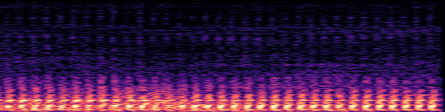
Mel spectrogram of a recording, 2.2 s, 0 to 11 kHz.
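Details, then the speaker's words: Yamaha Warrior 350 quad on a test drive after a series of fixes: single cylinder thumps evenly and quickens cleanly as it revs, no popping or backfire, revs out completely; healthy. "But there's no backfiring. There's no popping. There's good power now. It revs out completely."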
